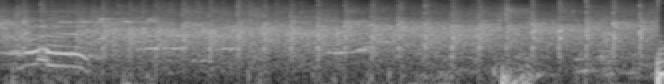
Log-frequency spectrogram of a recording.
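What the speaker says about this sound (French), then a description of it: "On peut applaudir." Audience applause at a Jura football derby between FC Courtételle and FC Bassecourt: a dense wash of clapping with crowd voices, steady and fairly loud throughout.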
